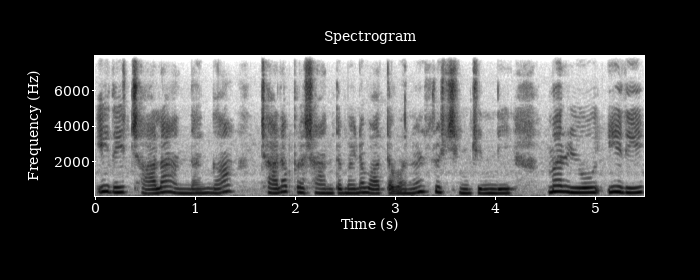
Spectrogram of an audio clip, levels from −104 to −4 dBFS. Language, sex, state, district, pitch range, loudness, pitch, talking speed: Telugu, female, Andhra Pradesh, Krishna, 240-295 Hz, -13 LUFS, 265 Hz, 110 wpm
